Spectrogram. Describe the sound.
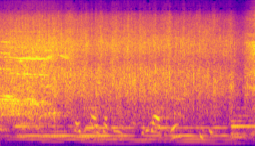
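A church audience at a worship service claps steadily in a dense, continuous round of applause, layered over sustained keyboard chords and a few voices calling out.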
